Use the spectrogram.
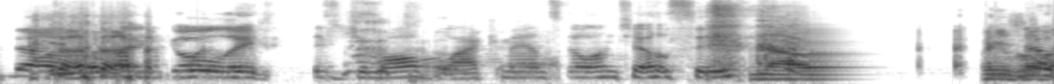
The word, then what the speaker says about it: Blackman: Normally people say black man, not black man. You're putting the emphasis on the wrong syllable there.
